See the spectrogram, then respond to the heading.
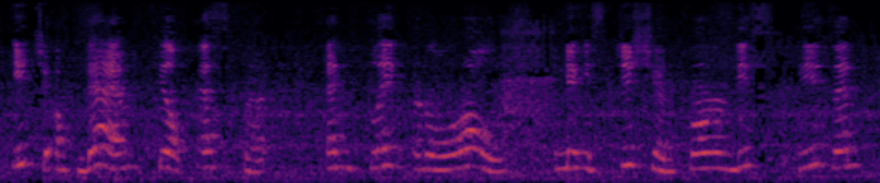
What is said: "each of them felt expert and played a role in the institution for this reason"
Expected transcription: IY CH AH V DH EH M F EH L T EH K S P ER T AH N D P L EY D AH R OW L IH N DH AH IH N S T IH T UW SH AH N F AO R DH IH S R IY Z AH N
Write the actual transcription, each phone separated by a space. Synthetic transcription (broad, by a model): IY CH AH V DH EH M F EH L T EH S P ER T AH N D P L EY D AH R OW L IH N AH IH S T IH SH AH N F AO R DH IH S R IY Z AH N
